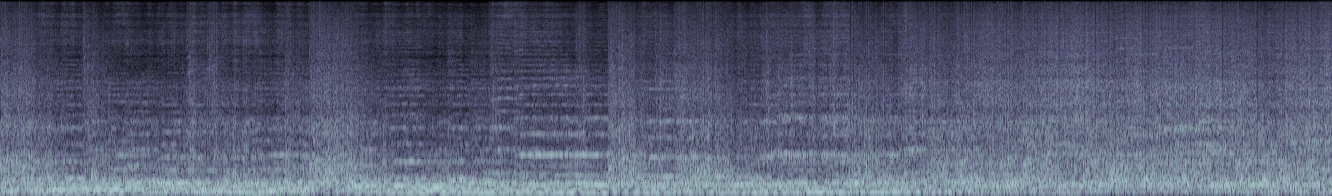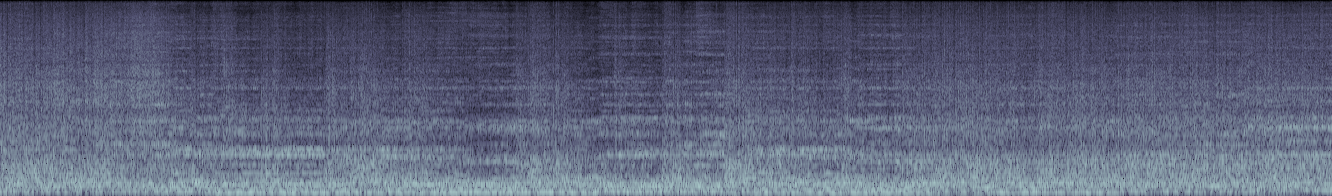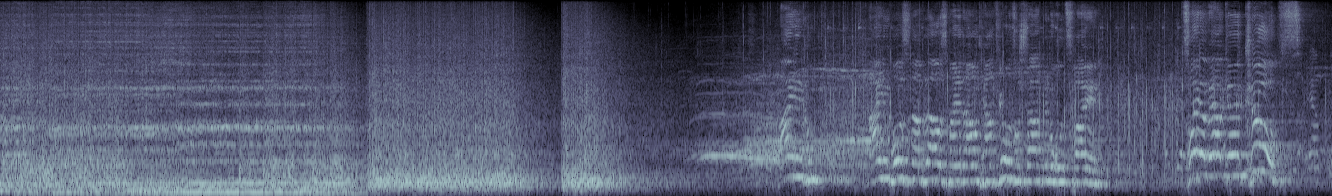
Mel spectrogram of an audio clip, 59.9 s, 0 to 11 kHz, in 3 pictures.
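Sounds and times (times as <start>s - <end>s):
loud music: 0.0s - 49.6s
fireworks bursting and crackling: 0.0s - 59.9s.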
